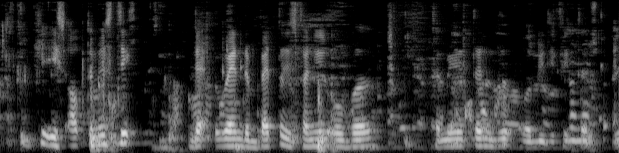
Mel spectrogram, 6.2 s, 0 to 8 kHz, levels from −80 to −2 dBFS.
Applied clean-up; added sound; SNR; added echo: classical method log-MMSE.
